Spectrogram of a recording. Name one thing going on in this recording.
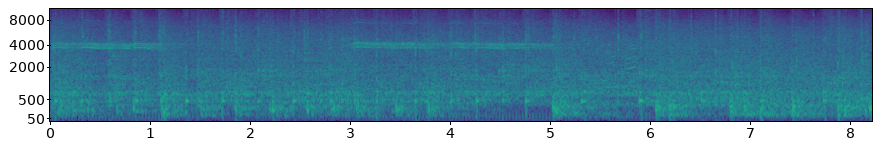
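A marching band drums a fast beat in a large echoing hall.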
